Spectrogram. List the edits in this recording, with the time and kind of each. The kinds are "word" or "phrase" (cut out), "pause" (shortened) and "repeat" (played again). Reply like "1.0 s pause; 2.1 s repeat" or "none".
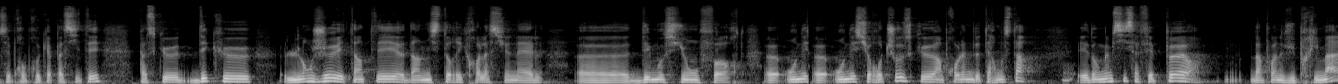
8.1 s repeat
